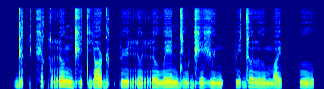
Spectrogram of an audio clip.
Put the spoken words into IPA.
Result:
ɖ ə k t͡ʃ ɒ k r o ŋ d͡ʒ i t j ɒ ɖ o ʈ p ʉ r u r o w e n d i w d͡ʒ e ʒ ʉ ŋ pː i d o l u m ɒ ɪ̯ pː u

